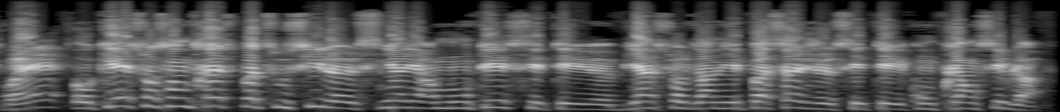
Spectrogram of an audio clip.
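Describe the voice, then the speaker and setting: A man's voice: sits high, fast, bright, forceful tone. A man chatting casually as an amateur radio operator, friendly and inclined to repeat himself. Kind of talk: casual chat over radio.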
